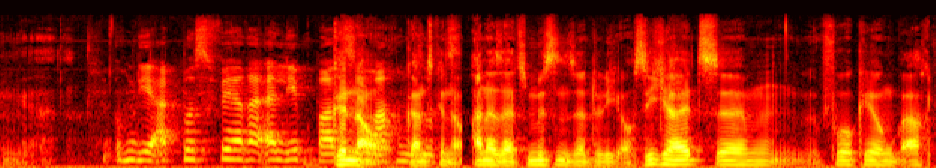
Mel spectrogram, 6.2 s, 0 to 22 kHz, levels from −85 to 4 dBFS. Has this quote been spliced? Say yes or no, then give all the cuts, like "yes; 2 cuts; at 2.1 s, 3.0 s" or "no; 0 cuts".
yes; 1 cut; at 3.1 s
